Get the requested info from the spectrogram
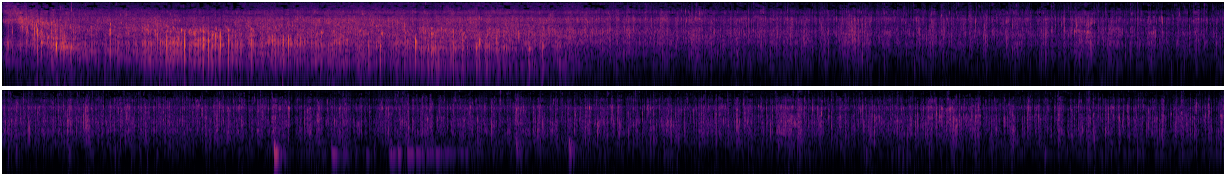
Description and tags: JrF D AquaSelzer test
A little test recording I did with my brand new pair of JrF Series D hydrophones.
The 'phones were placed into the bottom of a large glass, which I then filled with carbonated water.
